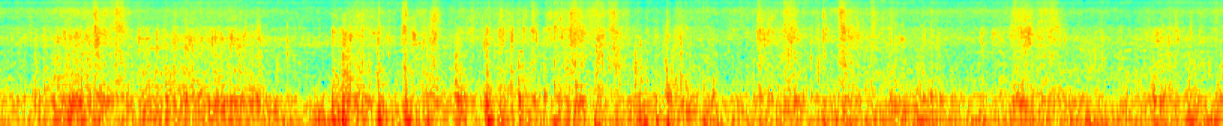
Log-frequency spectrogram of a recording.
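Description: Mountain bike descending a wet dirt forest trail at speed, heard from a chest-mounted camera: a steady rumble of tyres and suspension over the rough ground, with frequent rattles and knocks from the bike.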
